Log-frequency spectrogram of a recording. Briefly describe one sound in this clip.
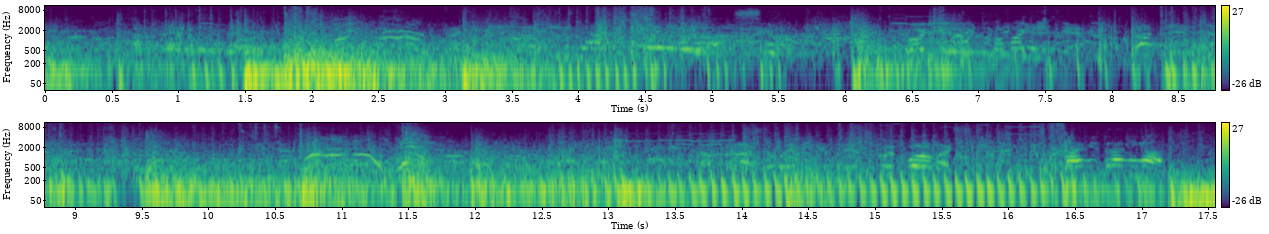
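Rifle fire crackles in rapid bursts at close range.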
